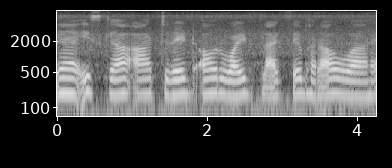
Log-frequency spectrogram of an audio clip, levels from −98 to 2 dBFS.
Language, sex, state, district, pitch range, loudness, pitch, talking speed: Hindi, female, Chhattisgarh, Sarguja, 175-190 Hz, -16 LUFS, 180 Hz, 155 wpm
